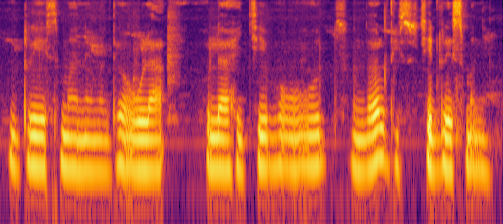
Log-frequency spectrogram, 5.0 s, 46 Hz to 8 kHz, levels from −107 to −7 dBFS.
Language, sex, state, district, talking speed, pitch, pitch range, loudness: Odia, female, Odisha, Nuapada, 130 wpm, 170 Hz, 160-175 Hz, -18 LUFS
